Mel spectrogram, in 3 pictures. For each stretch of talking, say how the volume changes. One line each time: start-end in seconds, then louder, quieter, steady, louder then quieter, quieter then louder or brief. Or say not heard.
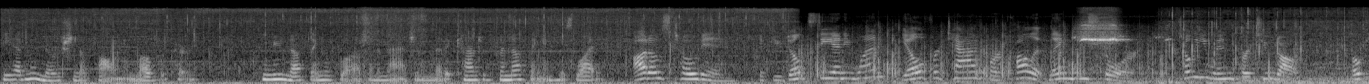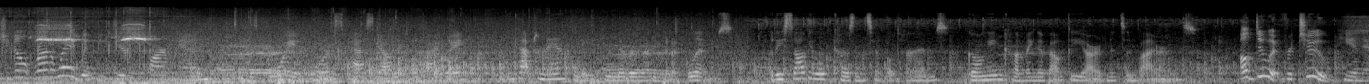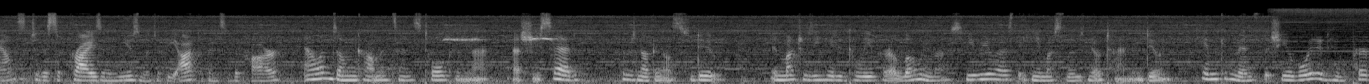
0.0-41.0 steady.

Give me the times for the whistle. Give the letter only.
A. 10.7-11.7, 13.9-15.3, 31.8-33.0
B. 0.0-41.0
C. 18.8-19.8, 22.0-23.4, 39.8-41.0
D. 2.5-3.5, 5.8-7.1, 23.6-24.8
A.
